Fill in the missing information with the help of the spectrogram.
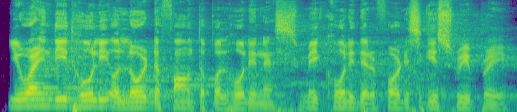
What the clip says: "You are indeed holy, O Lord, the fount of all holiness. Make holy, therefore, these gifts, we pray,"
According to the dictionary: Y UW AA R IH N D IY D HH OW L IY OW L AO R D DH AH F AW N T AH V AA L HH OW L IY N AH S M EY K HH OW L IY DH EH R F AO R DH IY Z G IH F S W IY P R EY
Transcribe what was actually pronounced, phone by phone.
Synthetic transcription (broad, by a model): Y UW AA R IH N D IY D HH OW L IY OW L AO R D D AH F AW N T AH P AA L HH OW L IY N AH S M EY K HH OW L IY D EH R F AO R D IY S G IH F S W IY P R EY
